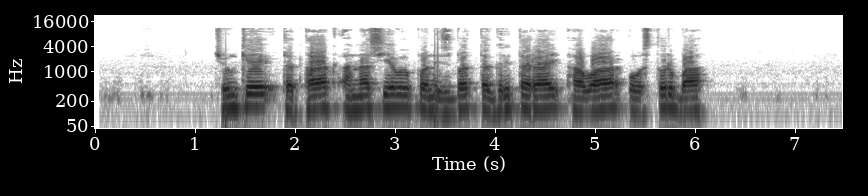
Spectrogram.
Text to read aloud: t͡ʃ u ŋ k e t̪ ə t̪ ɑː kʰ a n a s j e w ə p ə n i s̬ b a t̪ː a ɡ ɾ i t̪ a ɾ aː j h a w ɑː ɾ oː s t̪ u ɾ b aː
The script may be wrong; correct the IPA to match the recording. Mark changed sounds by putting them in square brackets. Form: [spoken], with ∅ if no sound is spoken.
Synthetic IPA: t͡ʃ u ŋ k e t̪ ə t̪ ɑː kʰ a n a s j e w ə p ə n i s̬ b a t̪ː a ɡ ɾ i t̪ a ɾ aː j h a w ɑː ɾ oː s t̪ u ɾ b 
